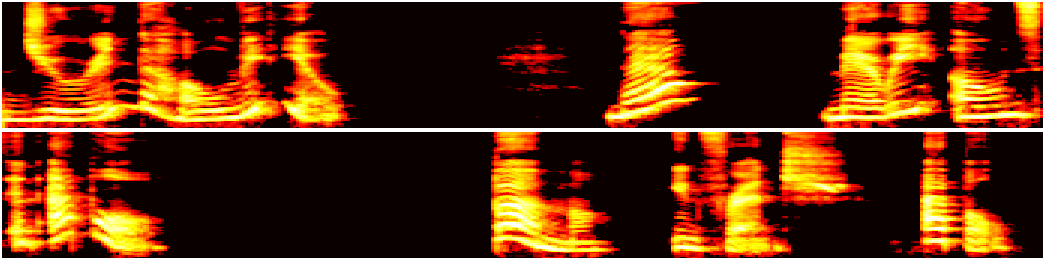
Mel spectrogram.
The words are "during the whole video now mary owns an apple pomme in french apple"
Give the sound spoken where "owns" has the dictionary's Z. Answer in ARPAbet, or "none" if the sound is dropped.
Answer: Z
